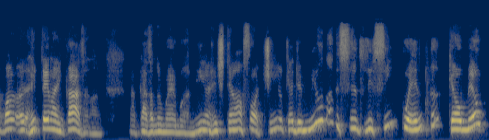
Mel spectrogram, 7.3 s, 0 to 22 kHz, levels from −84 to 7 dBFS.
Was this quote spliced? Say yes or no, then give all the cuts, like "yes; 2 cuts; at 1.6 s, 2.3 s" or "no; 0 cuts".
no; 0 cuts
